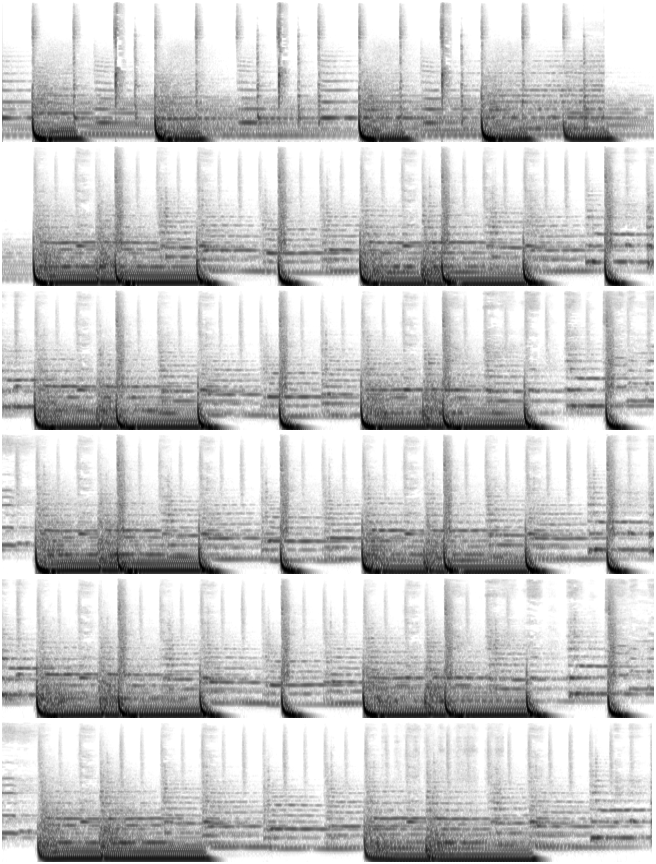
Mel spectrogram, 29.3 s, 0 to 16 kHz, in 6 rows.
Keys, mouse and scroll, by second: 0.4 click, 0.9 click, 2.2 click, 3.7 click, 4.7-7.2 drag, 8.8 click, 10.5 click, 12.1 s, 13.6 click, 14.4 click, 16.5 ctrl+z, 17.1 click, 18.3-19.7 drag, 20.2 click, 22.3 click, 23.2 click, 25.4 click, 25.8 click, 26.9 click, 27.2 click.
